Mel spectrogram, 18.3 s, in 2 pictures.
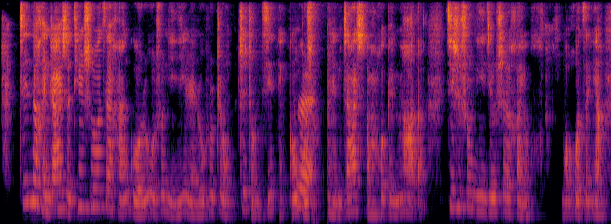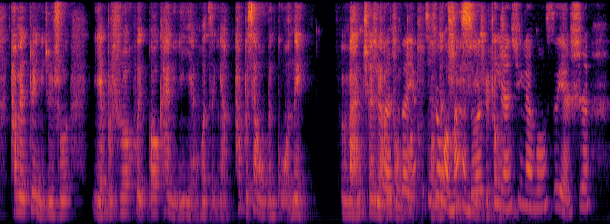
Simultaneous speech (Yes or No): Yes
